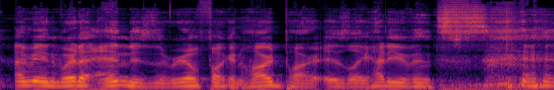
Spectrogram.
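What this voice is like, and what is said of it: Usual voice. Nothing is said of it.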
